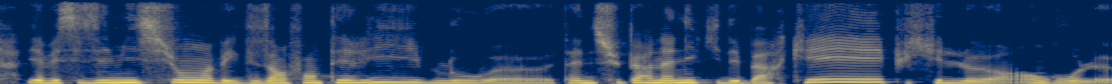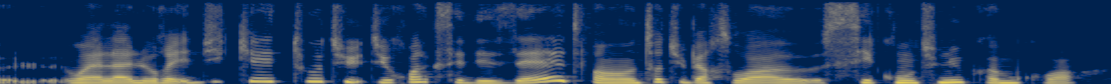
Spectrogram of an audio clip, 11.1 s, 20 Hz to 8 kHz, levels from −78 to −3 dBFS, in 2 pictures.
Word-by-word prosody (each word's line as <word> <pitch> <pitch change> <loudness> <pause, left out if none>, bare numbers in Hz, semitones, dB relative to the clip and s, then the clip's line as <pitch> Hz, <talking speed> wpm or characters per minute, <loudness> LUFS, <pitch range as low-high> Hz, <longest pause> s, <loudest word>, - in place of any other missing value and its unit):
y 205 - +6
avait 195 - +3
ces 195 0 -1
émissions 210 +2 +5
avec 185 -3 +2
des 175 +2 -1
enfants 190 +2 +2
terribles 205 -2 +1
où 195 0 -1
heu, - - -6
tu 200 - -5
as - - +1
une 180 - +2
super 200 +2 0
Nanny 200 +1 +6
qui 200 -2 -10
débarquait, 235 +10 +1
puis 195 - -14
qui 200 - -3
le, 170 -1 -1
en 180 - -3
gros, 175 +1 -2
le 225 +3 -5
le - - -15
voilà, 175 -1 +2
le 175 0 +1
rééduquait 195 - -2
et - - -1
tout. 300 0 -2
Tu 275 -3 -3
tu 230 -6 -5
crois 245 +3 -2
que - - -14
c'est 200 - -5
des 170 -1 -3
aides? 290 - +3
Enfin, 175 -2 +2
toi, 215 +8 -1
tu 235 -3 -9
perçois, 180 -1 0
heu, 165 - -2
ces 195 - -4
contenus 205 +3 +2
comme 175 -3 -1
quoi? 165 -2 -7
195 Hz, 245 wpm, -22 LUFS, 175-215 Hz, -, y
